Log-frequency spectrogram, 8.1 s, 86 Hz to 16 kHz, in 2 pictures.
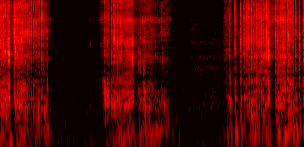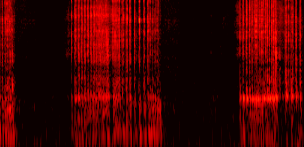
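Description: A white plastic fork held in the hand scratches across the ribs of a green ribbed rubber hot water bottle with an embossed logo, lying flat, hollow and apparently empty. Five separate bursts of raspy, bright scratching alternate with quiet gaps, some carrying a faint hollow tone near 500 Hz.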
